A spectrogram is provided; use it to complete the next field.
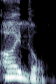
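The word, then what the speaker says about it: Idle: Do you pronounce idol? Idol. Idol. Yeah. Bradford. It's just pronounced idol.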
